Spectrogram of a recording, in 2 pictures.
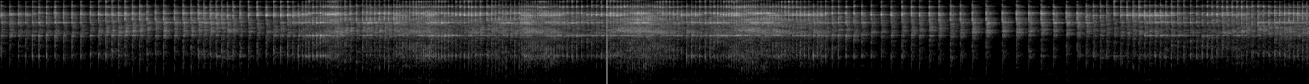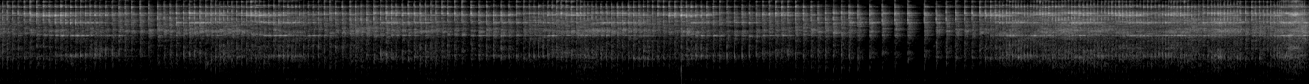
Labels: Is the wind howling?
no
